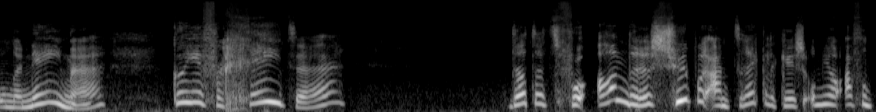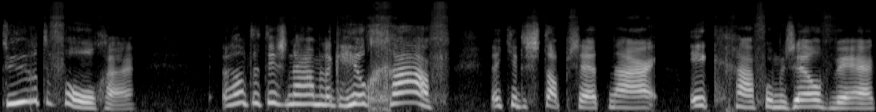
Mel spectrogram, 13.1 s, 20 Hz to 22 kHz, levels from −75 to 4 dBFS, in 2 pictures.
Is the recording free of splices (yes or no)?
yes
